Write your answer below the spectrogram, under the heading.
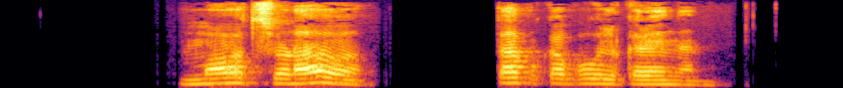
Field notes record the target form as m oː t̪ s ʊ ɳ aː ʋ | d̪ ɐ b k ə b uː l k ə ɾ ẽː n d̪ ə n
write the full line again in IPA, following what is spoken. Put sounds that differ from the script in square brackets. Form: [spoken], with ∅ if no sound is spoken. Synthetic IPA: m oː t̪ s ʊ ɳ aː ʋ | [t̪] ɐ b k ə b uː l k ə ɾ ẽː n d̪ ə n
